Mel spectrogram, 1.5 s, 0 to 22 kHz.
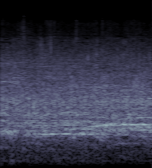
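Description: Arena crowd at a women's 69 kg weightlifting world championship session applauding and cheering a lifter, a dense continuous roar of clapping and voices, loud and steady throughout.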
